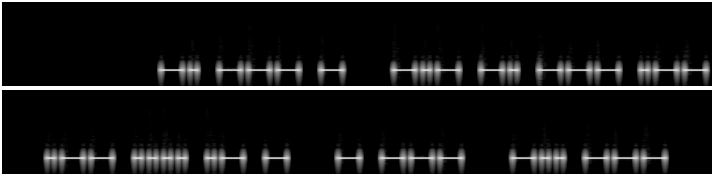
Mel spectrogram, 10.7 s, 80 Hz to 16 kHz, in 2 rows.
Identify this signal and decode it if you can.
Morse code, heard as a keyed tone, about 22 wpm, 700 Hz. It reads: NOT KNOW WHAT TO DO
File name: practice / 22wpm / Build A Phrase - 5-Word Phrases - 22wpm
